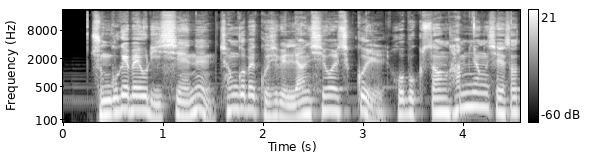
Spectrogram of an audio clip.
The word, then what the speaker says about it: 李现: 그러나 리시엔이 태어나자마자 곧바로 비가 그치고 태양이 떴으며 리시엔의 부모님은 태양처럼 주변에 따뜻함을 전하는 사람이라는 뜻을 담아 아들의 이름에 해가 뜨다라는 뜻을 가지고 있는 현, 중국어 발음으로는 시엔이라고 지어줍니다.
